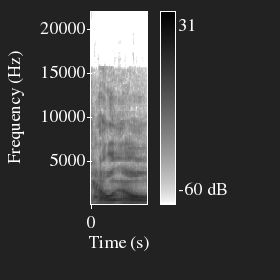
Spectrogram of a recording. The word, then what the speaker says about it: Kal-El: Kale like the vegetable. K-L-E-L. Come on. Well, I think He Kal-El.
